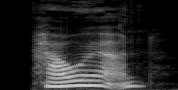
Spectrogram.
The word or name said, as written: havørn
